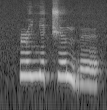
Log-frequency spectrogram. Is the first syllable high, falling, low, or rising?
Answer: high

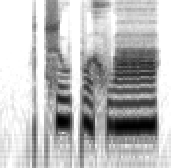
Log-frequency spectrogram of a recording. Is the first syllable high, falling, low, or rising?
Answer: high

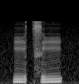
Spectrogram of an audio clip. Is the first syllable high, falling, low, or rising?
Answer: low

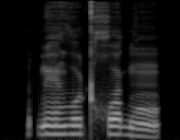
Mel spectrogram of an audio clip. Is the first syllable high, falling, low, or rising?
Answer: high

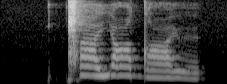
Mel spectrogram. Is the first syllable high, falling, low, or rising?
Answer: high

